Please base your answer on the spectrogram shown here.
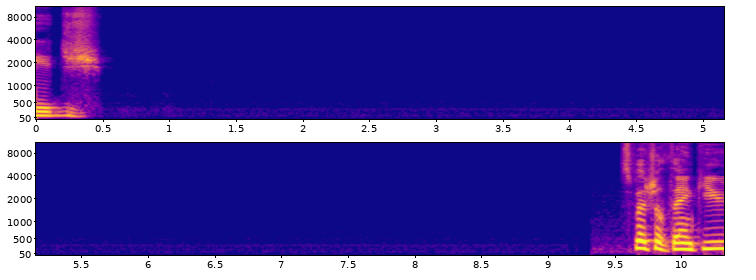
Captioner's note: depressed silence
